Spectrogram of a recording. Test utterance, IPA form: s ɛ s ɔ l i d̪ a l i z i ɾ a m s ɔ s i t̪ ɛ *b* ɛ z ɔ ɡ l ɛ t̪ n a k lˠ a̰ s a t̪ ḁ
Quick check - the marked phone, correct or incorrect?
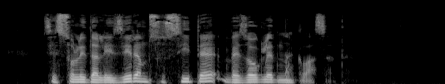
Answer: correct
